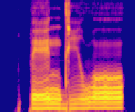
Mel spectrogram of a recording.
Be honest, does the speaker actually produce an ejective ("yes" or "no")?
no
